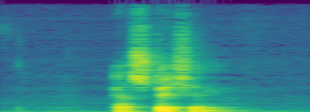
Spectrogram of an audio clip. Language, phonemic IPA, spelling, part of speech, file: German, /ɛɐ̯ˈʃtɛçn̩/, erstechen, verb, De-erstechen.ogg
- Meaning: to stab to death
